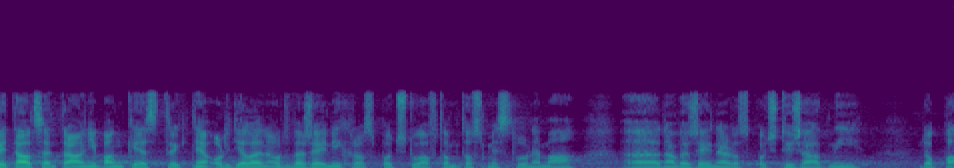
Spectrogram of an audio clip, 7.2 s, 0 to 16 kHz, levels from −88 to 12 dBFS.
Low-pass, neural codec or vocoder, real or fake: 7.2 kHz; none; real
